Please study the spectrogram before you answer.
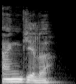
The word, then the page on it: angular: British English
